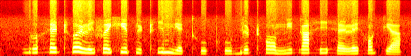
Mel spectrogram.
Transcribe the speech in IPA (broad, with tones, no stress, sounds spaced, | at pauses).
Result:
ɡ ɤ˧ h ɛ˦˨ ʈʰ ɤ˦˨ ɭ i˦ f ɛ˦ xʲ ɛ˦ pʲ ɤ˨ ʈʰ i˦ mʲ ɛ˨ kʰ u˨ kʰ u˨ ɡʲ o˦ ʈʰ ɔ˦˨ mʲ e˦ ɡ a˦ h i˦ h ɛ˨ ɭ e˧ h ɔ˦ kʲ a˨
